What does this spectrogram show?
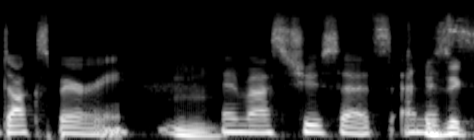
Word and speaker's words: Duxbury: it's it's called ducks it's spelled d-u-x-b-u-r-y you say ducks berry so you say yeah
